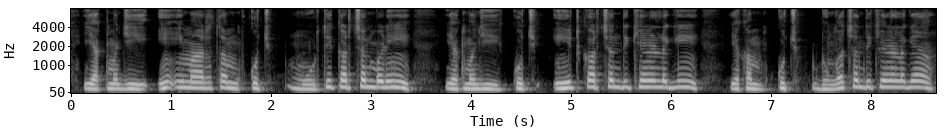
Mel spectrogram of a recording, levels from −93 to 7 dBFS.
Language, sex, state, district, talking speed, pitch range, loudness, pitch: Hindi, male, Uttarakhand, Tehri Garhwal, 175 wpm, 170-220 Hz, -24 LUFS, 185 Hz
